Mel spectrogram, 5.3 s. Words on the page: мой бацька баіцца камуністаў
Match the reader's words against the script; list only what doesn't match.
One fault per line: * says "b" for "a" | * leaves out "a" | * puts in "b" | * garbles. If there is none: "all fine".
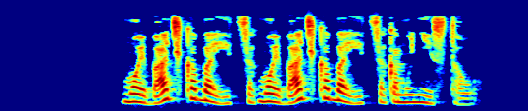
* puts in "мой бацька баіцца"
